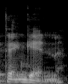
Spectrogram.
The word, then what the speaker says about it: Tengen: Dovrebbe essere Tengen. In Giappone, Tengen. Siccome arriva da una parola giapponese, perché è legato al gioco del Go, praticamente, come Atari del resto, Ge, quando leggiamo noi Ge, in giapponese è Ge, Genji, quindi...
